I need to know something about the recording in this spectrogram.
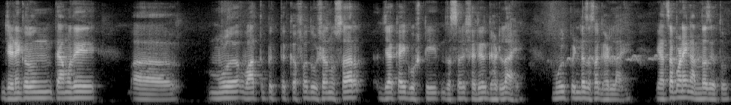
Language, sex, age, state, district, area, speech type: Marathi, male, 18-30, Maharashtra, Kolhapur, urban, spontaneous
